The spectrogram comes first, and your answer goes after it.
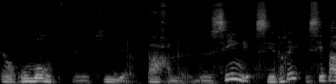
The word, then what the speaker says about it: Synge: Ça se prononce Synge, ça s'écrit S-Y-N-G-E, The Playboy of the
